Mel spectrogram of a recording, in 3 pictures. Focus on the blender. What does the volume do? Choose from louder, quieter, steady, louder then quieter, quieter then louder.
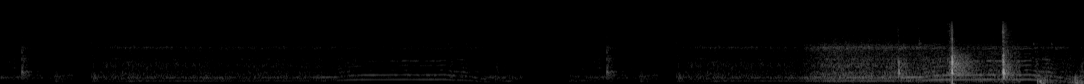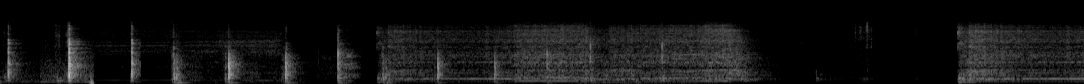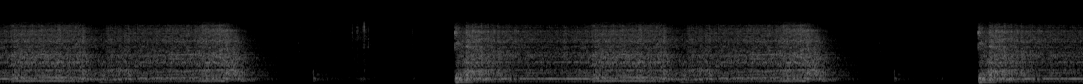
louder.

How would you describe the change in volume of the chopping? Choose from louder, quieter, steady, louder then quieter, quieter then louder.
louder then quieter.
